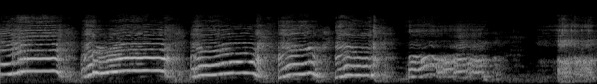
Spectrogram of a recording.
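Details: Puppy giving drawn-out tonal whimpers, each rising then sagging in pitch, about one per second, rich in harmonics, the final cries rougher and noisier, indoors.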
